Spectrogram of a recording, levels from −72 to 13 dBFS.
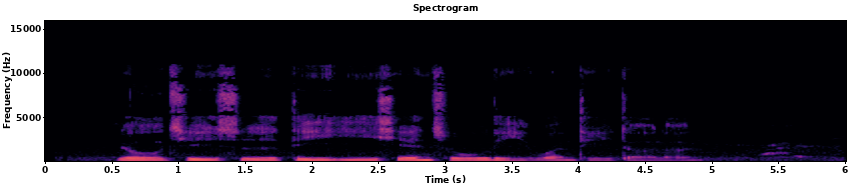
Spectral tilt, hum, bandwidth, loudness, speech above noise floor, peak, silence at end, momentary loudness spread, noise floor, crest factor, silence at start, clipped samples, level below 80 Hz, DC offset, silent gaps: -5.5 dB/octave; none; 11.5 kHz; -24 LUFS; 28 dB; -10 dBFS; 0.35 s; 16 LU; -52 dBFS; 16 dB; 0.55 s; under 0.1%; -52 dBFS; under 0.1%; none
